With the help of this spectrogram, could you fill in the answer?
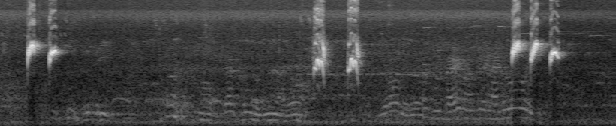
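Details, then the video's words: Red-whiskered bulbul, caged female, calling to excite the male into stronger song: paired bright falling whistles, then two harsh notes, then three quick whistled notes, over low murmuring human speech. "นกหัวจุก birds - เสียงนกตัวเมียในกรง กระตุ้นให้นกตัวผู้ร้องหนักขึ้น"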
